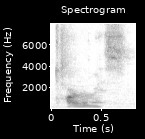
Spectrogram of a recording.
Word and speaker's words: Tartarus: It just says TR-TR space S. And is the character's name. It's pronounced Tartarus.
